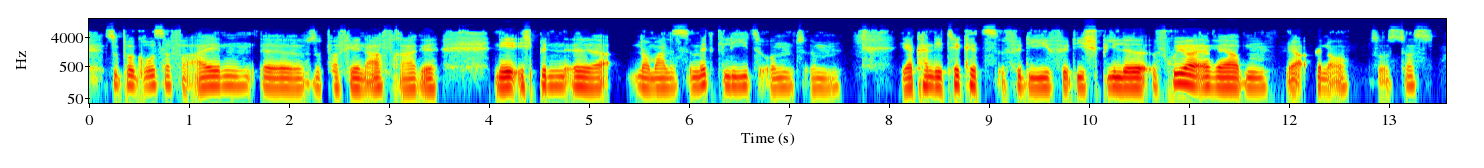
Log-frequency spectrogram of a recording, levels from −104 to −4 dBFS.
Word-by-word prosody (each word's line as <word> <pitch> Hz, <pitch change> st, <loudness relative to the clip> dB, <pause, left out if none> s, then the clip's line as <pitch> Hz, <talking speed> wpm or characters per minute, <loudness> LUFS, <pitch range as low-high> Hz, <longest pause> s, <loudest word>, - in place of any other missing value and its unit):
super 130 Hz, -1 st, -2 dB
großer 130 Hz, +2 st, -2 dB
Verein, 125 Hz, +1 st, -1 dB
äh, 110 Hz, -2 st, +1 dB
super 115 Hz, -4 st, -9 dB
viel 110 Hz, 0 st, 0 dB
Nachfrage. 105 Hz, -1 st, -2 dB, 0.6 s
Ne, 115 Hz, 0 st, +7 dB
ich 125 Hz, -, -4 dB
bin, 125 Hz, -1 st, -1 dB
äh, 115 Hz, -2 st, +2 dB, 0.2 s
normales 110 Hz, 0 st, -3 dB
Mitglied 125 Hz, -1 st, -1 dB
und, 110 Hz, +2 st, -7 dB
ähm, 110 Hz, +1 st, -7 dB, 0.6 s
ja 115 Hz, +2 st, +2 dB
kann 125 Hz, +1 st, 0 dB
die 120 Hz, -1 st, +3 dB
Tickets 135 Hz, -2 st, 0 dB
für -, -, -5 dB
die 110 Hz, 0 st, 0 dB
für 115 Hz, +1 st, -4 dB
die 115 Hz, -, -2 dB
Spiele 115 Hz, 0 st, +4 dB
früher 150 Hz, -3 st, +6 dB
erwerben. 115 Hz, -1 st, +3 dB, 0.2 s
Ja, -, -, 0 dB
genau, -, -, -3 dB, 0.2 s
so -, -, -11 dB
ist -, -, -12 dB
das. 130 Hz, 0 st, -8 dB
115 Hz, 135 wpm, -22 LUFS, 110-125 Hz, 0.6 s, Ne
